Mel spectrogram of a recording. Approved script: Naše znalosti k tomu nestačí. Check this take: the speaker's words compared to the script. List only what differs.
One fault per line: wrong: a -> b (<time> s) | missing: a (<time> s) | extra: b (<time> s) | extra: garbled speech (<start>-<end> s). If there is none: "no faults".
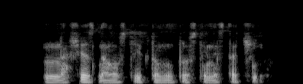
extra: prostě (1.7 s)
